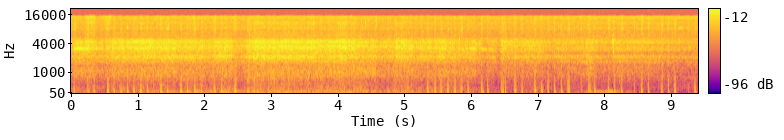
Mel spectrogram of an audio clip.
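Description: Skiing downhill heard through a body-worn action camera: a steady hiss of skis sliding on snow, with rapid low thumps of wind buffeting the microphone.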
